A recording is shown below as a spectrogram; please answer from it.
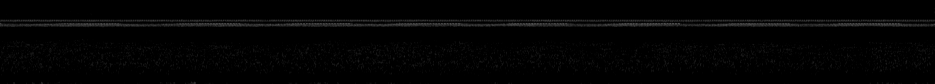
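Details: Night crickets on a calm summer night, a steady high-pitched ringing trill that never breaks, layered over gentle wind hiss with slight swells in loudness.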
